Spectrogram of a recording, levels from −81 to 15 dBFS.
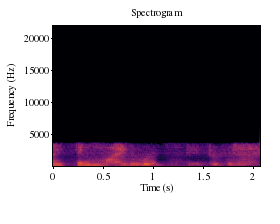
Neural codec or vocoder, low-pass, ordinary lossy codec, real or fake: codec, 44.1 kHz, 0.9 kbps, DAC; 3.6 kHz; none; fake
